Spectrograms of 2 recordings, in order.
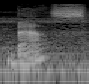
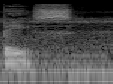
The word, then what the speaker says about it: bass: Today the words are bass and bass, B-A-S-S.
